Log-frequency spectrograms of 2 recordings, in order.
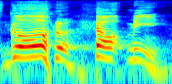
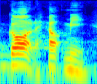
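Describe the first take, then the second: First: Loud, high hammed-up cry to God; mock desperate prayer. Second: Brief, firm prayer without the wail; short prayer. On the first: Preacher shows congregation how they pray, mock desperate cry. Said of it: "pray prayer like this". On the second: Preacher shows congregation a prayer not too long, kept short. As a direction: say it short, a bit louder, unraised pitch. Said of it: "you don't pray too long". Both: Shown as a demonstration.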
